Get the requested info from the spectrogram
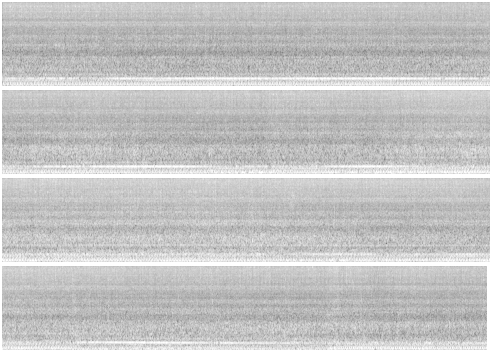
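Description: Harley-Davidson Road King's V-twin engine running steadily at highway cruising speed under a hiss of wind and road noise. The engine note dips and shifts near the end.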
